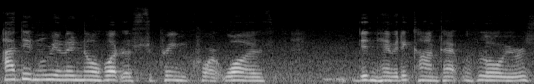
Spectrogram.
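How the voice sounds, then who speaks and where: With an American accent, a woman speaks at a moderate pace and medium pitch in a monotone, flat intonation, against noticeable background noise. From Texas (Houston). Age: 80s+. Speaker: retired court clerk. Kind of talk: oral history interview.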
